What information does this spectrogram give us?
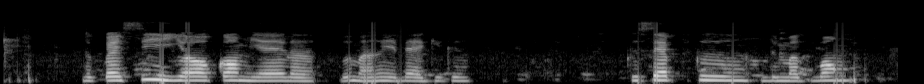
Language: Bafia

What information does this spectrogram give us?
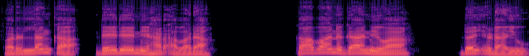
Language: Hausa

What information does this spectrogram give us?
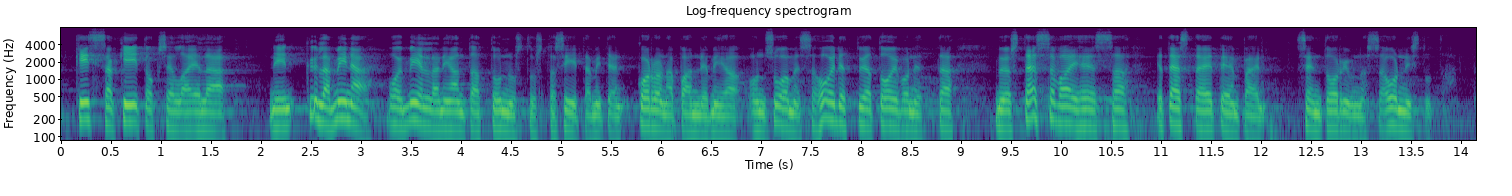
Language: Finnish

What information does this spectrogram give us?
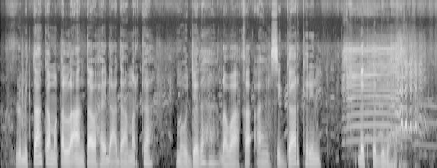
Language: Somali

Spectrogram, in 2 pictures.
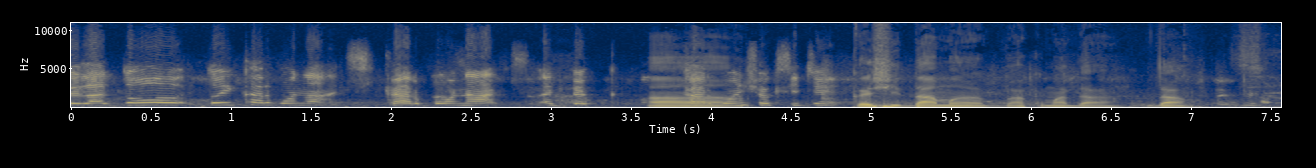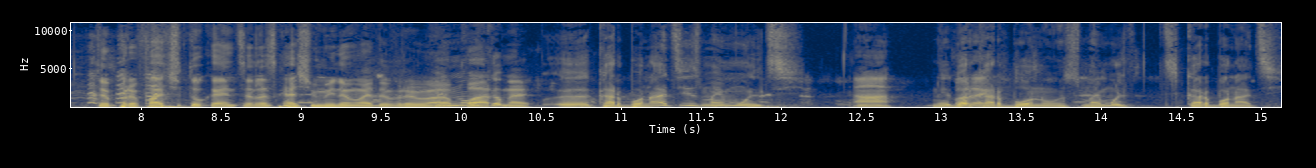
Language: Romanian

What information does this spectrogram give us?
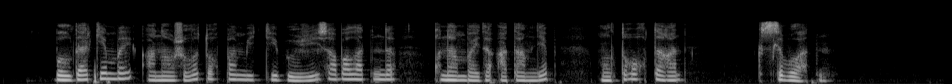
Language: Kazakh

